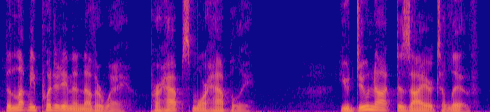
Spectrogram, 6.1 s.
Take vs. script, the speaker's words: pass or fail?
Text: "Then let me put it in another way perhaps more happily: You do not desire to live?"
pass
